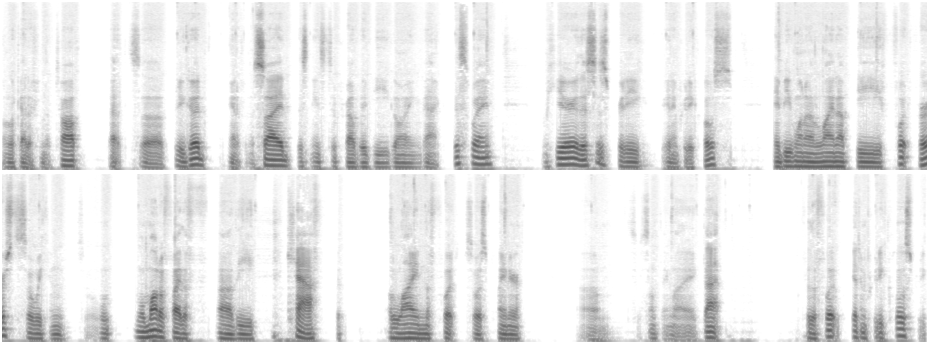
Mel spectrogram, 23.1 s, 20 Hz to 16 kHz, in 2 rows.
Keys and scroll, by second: 13.7 p.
